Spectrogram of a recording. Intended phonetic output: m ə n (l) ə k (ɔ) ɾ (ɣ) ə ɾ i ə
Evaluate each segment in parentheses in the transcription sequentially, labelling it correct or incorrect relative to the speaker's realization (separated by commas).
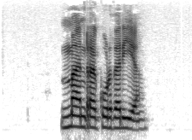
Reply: incorrect, incorrect, incorrect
